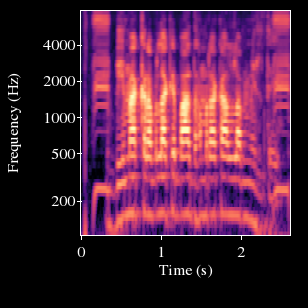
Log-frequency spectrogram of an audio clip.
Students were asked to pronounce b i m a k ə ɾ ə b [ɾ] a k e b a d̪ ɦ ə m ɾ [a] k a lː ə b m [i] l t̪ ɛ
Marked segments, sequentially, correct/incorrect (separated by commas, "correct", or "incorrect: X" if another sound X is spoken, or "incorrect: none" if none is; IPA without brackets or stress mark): incorrect: l, correct, correct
